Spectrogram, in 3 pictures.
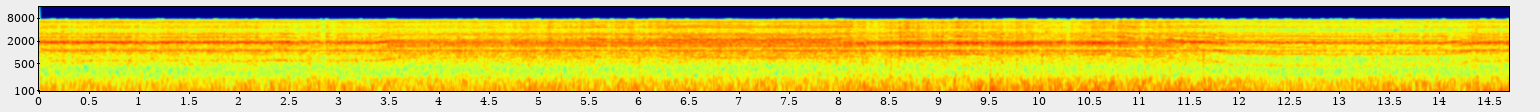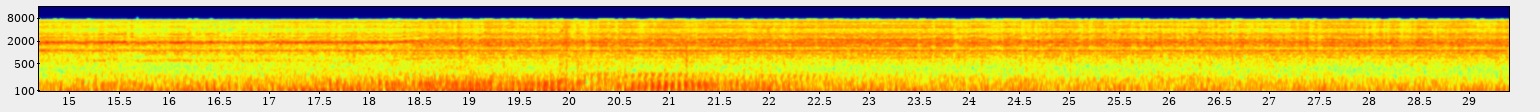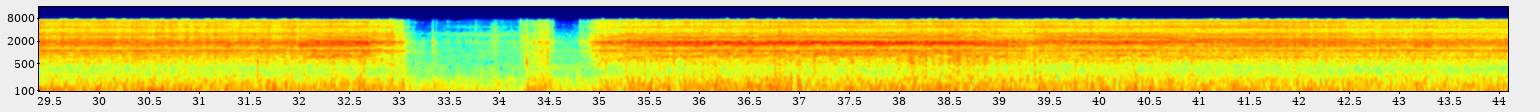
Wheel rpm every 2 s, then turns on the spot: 160, 170, 190, 200, 220, 210, 120, 150, 160, 180, 200, 200, 200, 200, 200, 200, 110, 70, 190, 190, 200, 200.
none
